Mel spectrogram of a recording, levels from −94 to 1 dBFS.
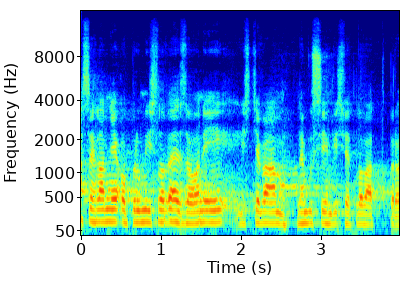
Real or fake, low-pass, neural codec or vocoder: fake; 14.4 kHz; vocoder, 44.1 kHz, 128 mel bands, Pupu-Vocoder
